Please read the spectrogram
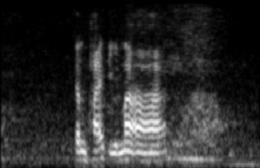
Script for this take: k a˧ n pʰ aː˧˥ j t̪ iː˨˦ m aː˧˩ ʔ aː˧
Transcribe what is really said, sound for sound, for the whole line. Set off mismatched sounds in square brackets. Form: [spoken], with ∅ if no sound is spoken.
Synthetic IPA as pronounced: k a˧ n pʰ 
